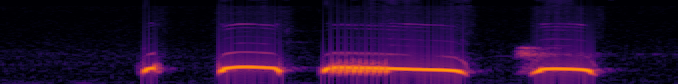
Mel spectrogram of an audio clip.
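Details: Decoy spotted dove cooing to lure and provoke wild males: a quick short note followed by three deep hooting coos, the third long and slowly descending, ending on one separate closing note. No other sounds.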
